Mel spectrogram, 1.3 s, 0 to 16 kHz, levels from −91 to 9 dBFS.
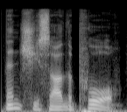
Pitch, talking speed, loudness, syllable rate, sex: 105 Hz, 235 wpm, -18 LUFS, 4.6 syllables/s, male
